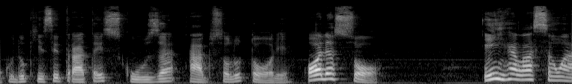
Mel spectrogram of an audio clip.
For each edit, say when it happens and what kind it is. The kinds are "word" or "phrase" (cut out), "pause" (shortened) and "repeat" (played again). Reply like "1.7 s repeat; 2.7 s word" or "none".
3.0 s pause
